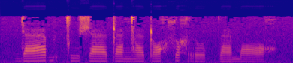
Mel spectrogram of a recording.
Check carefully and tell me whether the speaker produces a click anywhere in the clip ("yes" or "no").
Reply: yes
